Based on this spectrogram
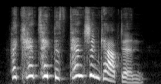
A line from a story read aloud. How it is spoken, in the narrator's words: Thor exclaimed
